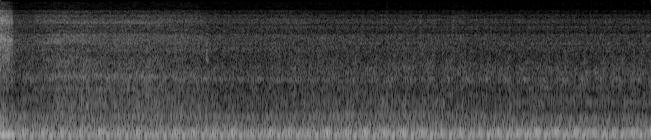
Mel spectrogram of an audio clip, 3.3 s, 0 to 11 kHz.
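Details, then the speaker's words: Gentra just started at -20°C after standing outside overnight, hood open; warm-up idle about 1400 rpm; steady raised idle hum with soft even pulse, no knocks or misses; normal cold-start fast idle. "оборот 1400 где то получается еще идем двигателя так вот так вот работает нас двигатель"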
